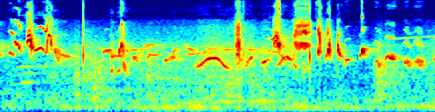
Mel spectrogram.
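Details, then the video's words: Chatty oriental magpie-robin song used as a lure to make reluctant magpie-robins answer and sing. High clear whistles, chirps and short slurred notes play over soft background music. "kacer gacor paling di cari buat pancingan kacer lain"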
